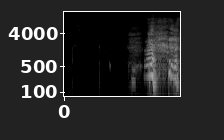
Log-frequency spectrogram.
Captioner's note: laughing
